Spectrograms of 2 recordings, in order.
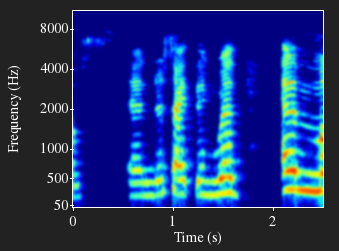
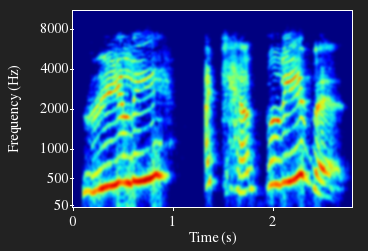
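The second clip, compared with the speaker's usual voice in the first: higher and louder, disbelieving "Really?"; surprised; 7 semitones higher, 6 dB louder than usual. Shown as a demonstration. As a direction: show real shock at the news. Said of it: "expressions that show surprise".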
